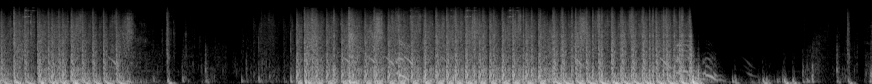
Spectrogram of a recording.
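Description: Gunfire from a team deathmatch in PUBG Mobile Lite: loud, close bursts of rapid automatic shots that run for a few seconds at a time, with short pauses between bursts.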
